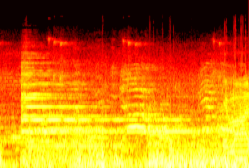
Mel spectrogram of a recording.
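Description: Large brass temple bell struck once, just after the start: a bright clang that rings on as several steady overtones, slowly fading.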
